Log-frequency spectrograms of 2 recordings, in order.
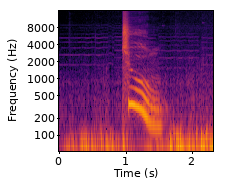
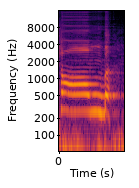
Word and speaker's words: tomb: tomb, T-O-M-B। आमतौर पे आपके इर्द गिर्द लोग इसे टॉम्ब कह के प्रोनाउंस करते हैं, जो कि इंतहाई गलत है।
